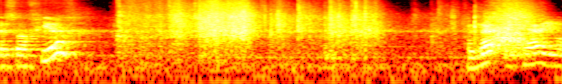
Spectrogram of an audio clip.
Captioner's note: paper rustling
